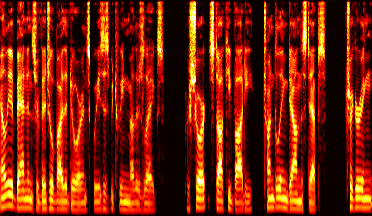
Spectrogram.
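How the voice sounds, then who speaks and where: This man has a dark, mellow tone and fairly even intonation. The recording is very clean and dry, close with no echo, over a silent background. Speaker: author. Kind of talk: audiobook reading.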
